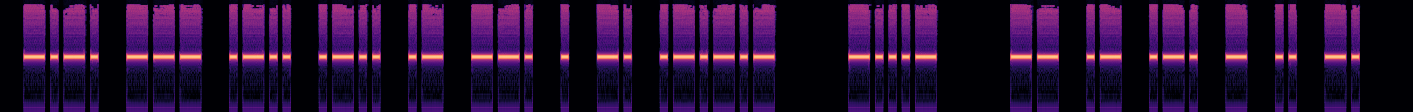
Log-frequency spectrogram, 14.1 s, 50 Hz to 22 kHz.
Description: Morse code, heard as a keyed tone, about 18 wpm, spaced as for 15 wpm, 1000 Hz. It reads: COLLAGEN. <BT> MARTIN
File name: qotdfiles / 15wpm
